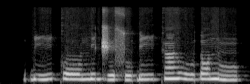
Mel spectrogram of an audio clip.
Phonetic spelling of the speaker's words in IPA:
ɓiː˨˦koː˧ ni˧d͡ʒɨ˨su˨ ɗiː˧kã˦ɣu˧ ɗɔ˦nũ˧

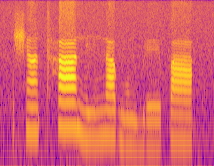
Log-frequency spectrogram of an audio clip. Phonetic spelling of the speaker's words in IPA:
ʃã˦ tʰaː˦ni˨ na˦ɡʷũ˨ɡ͡beː˨ pa˦

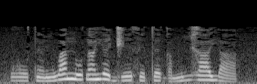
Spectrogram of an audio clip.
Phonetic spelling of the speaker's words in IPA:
ɣoː˨tɛ̃˨ɾĩ˧ wa˦no˧ ɗã˦jɛ˦˨ d͡ʒeː˦se˧tɛ˦˨ɡa˨ miː˦ɣaː˦ ja˨

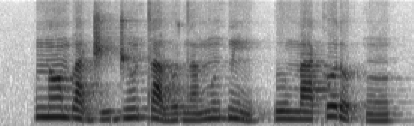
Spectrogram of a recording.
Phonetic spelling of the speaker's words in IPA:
nɔ̃˦ba˦˨ d͡ʒi˧d͡ʒũ˦ta˦˨wo˨˦ dã˧mũ˦k͡pĩ˦˨ | u˧ma˧ko˦ ɾo˧kũ˧

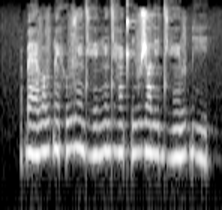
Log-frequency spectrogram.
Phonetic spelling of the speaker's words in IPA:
ɓævɒv ɓẽhuv lẽdʱeŋẽ dʱæ̃kʼivʒɒli dʱẽv ɓi

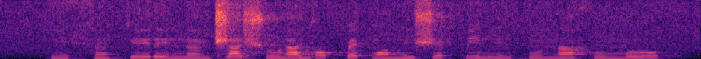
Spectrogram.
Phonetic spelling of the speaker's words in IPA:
kĩ˨hɛ̃˨ ke˨˦ ɾe˧ nɛ̃˧d͡ʒa˦ ʃũ˦˨ ɾa˨jɔ˧ k͡pɛ˧k͡pɔ̃˨ni˨ʃɛ˨˦ k͡pi˦˨nĩ˨˦ kũ˧nã˧hũ˦ mo˦˨

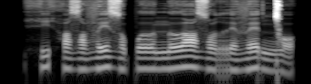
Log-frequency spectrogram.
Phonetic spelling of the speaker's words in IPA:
hihɯzˤɯ vezɔpɤː nɤːzˤorɛ vɛɾɯŋ͡ǀɔ

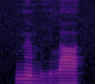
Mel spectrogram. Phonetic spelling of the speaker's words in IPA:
nɛ̃˧mi˨la˧

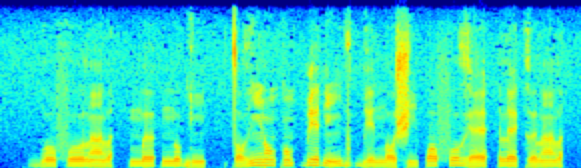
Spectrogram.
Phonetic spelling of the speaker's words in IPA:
ɡ͡bo˧ foː˧lã˧l | mə˧ | no˧ɡĩ˨ | tɔ˨ɣĩ˦ɾɔ̃˦kɔ̃˦p ɓe˦ɗĩ˨˦ ɡu˧ɡ͡be˨ nɔ˨ʃi˨pɔ˦ fo˦ɣɛ˨˦ | lɛ˧kə˨lã˧l

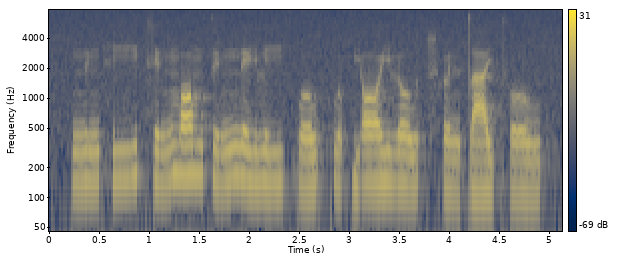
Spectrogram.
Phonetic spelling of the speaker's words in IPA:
n̪ɪ˨˥ŋhiː˨˥ t͡sɪ˨˥ŋmɔː˥m t̪ɪ˨˥ŋ n̪e˧jliː˨k̚wo˨˥w kʷɐ˨p̚jɔː˧jlo˨w t͡sʰɵ˨˩n t̪aː˨jt̪ʰo˨w

